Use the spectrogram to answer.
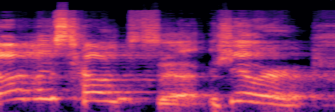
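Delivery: mock yell in a very high voice; Aqua. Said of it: "just start yelling at them".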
